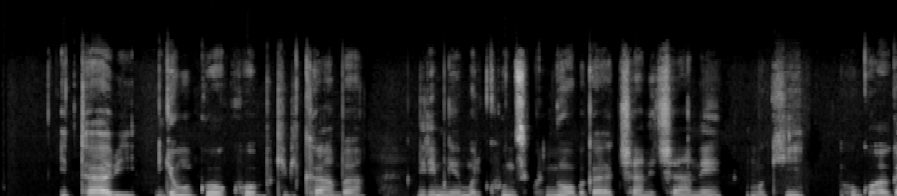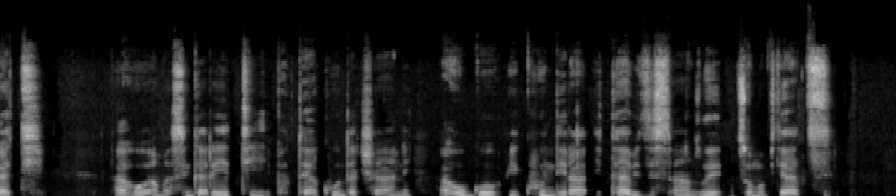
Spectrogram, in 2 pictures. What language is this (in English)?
Rundi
